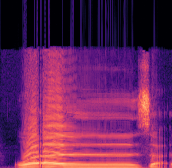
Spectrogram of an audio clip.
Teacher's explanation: Suara nunnya disamarkan ke zai. Wa anza sambil ditahan bacaan eng-nya atau bacaan gunnah ikhfa ya, dengungannya.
